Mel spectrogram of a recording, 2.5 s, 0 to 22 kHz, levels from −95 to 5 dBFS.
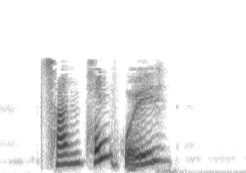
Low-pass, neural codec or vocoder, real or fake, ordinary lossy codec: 5.4 kHz; codec, 16 kHz in and 24 kHz out, 0.4 kbps, LongCat-Audio-Codec, four codebook decoder; fake; MP3, 24 kbps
